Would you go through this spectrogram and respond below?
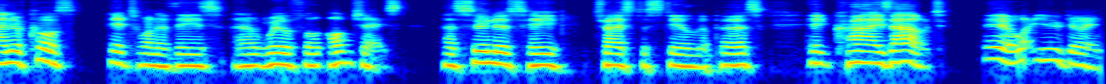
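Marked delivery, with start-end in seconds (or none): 7.4-8.3 put-on Cockney kind of accent. Retelling Bilbo's story, voicing a troll's purse that cries out, Cockney accent. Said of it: "in a Cockney kind of accent".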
